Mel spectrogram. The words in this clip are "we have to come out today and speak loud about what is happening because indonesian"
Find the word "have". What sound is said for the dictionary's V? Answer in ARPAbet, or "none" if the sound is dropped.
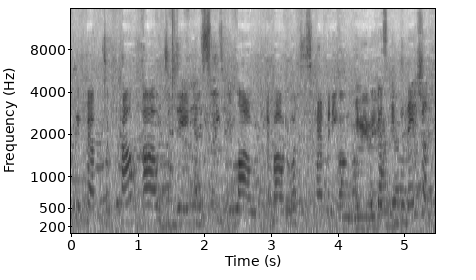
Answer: P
